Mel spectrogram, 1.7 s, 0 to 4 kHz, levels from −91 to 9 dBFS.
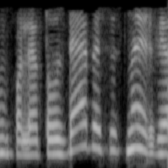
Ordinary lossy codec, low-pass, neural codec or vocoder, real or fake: MP3, 24 kbps; 3.6 kHz; codec, 24 kHz, 3.1 kbps, DualCodec; fake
